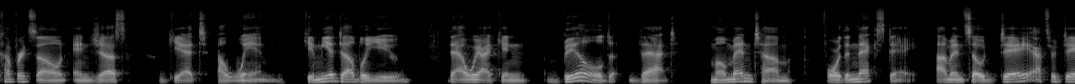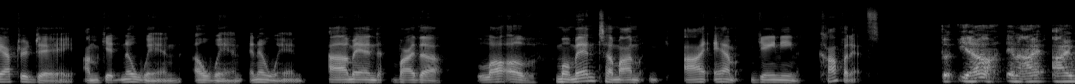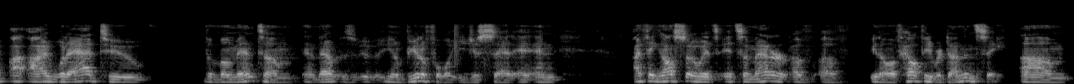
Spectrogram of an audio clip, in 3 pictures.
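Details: Stuttering in a 47-year-old adult male, present since fifth grade, with repetitions and fillers, real speech.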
